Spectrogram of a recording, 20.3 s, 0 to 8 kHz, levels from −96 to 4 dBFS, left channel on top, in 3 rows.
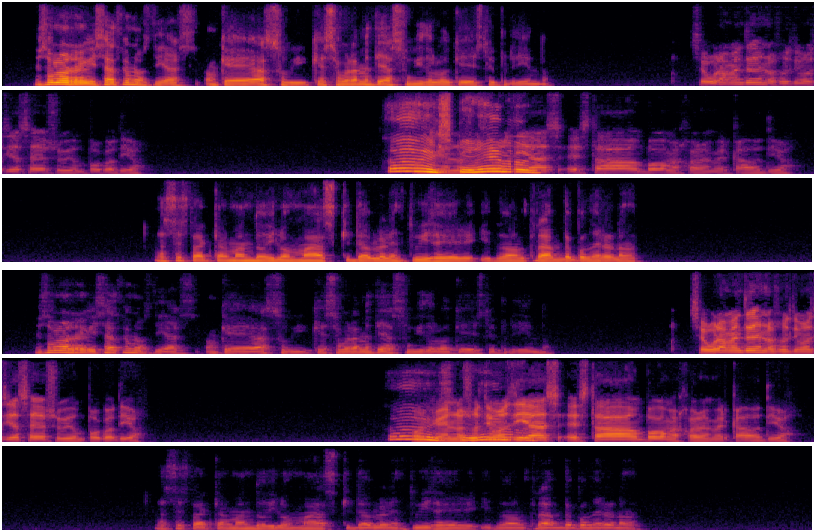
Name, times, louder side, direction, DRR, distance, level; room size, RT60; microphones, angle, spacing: voice 1, 0.3-4.6 10.0-11.3 14.8-18.8, left 7 dB, 85° left, 0.3 m, -28 dB
voice 2, 5.7-7.9 10.2-13.4, right 7 dB, 90° right, 0.4 m, -33 dB
2.2 x 2.0 x 3.6 m
head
